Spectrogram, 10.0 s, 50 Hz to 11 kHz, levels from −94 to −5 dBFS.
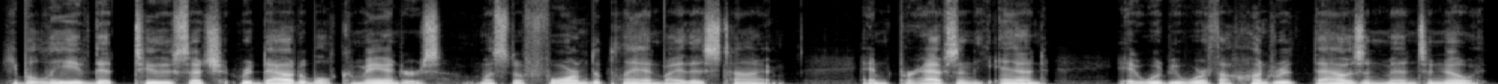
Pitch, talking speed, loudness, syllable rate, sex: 100 Hz, 185 wpm, -18 LUFS, 4.8 syllables/s, male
